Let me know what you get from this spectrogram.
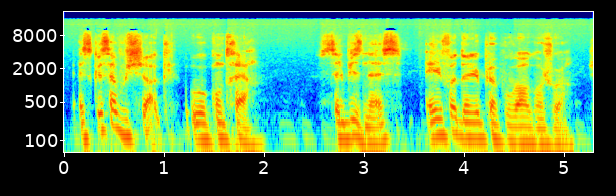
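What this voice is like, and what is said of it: Slight American accent in French. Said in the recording (French): “Il a un petit accent américain, hein, parce que je crois qu'il vit aux États-Unis”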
